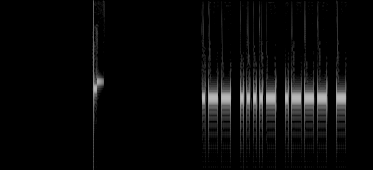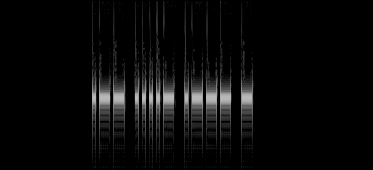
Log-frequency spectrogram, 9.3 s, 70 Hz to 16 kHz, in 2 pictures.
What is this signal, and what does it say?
Morse code, heard as a keyed tone, about 29 wpm, 700 Hz. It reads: W4JT W4JT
